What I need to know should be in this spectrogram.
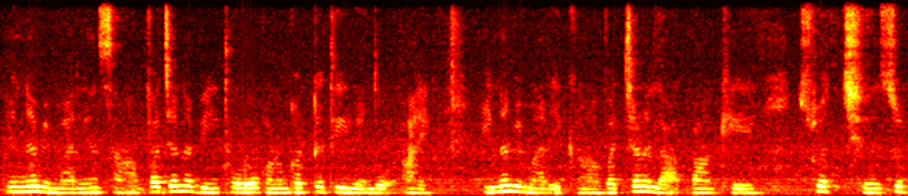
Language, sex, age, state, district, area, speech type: Sindhi, female, 18-30, Rajasthan, Ajmer, urban, spontaneous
